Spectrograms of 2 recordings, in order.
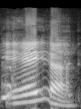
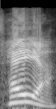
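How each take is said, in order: First: Boston greeting. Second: "Hey ya" with a laughing Boston twang. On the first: Retold or imitated. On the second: Shown as a demonstration. Host shows the guest the Boston greeting, laughing. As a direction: toss it off like a Boston local. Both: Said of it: "That's a Boston thing".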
